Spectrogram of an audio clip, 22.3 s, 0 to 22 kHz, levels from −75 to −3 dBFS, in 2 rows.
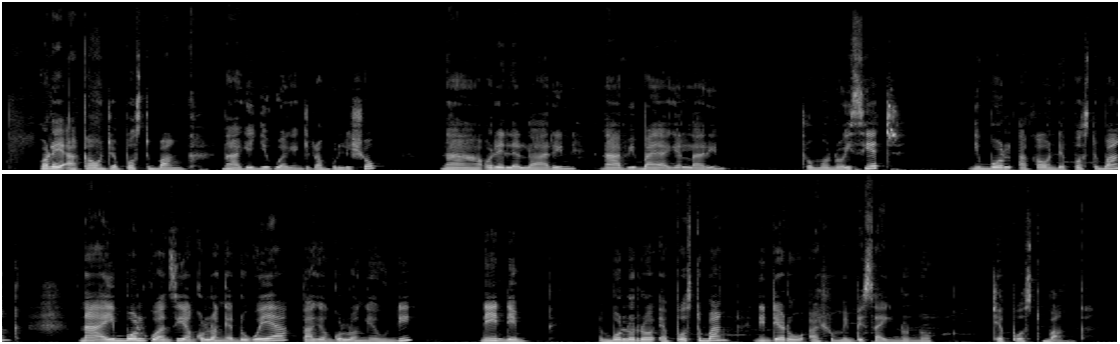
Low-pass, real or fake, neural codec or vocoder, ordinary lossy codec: none; real; none; none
